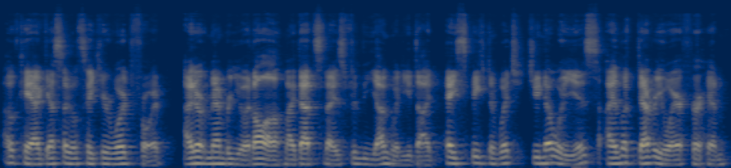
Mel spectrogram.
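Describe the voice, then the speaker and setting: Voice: mid-range voice, steady tone, very fast, hardly any pauses, close to an everyday voice. A reader voicing an earnest, slightly bewildered teenage boy speaking plainly and politely. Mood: puzzled.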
